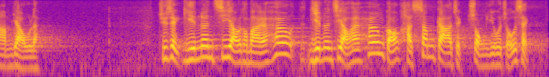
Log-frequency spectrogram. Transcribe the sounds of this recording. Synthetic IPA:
aː˨mjɐ̰˨˩wlɛ˧ | t͡ʃyː˨˧˥t͡sɪ˨k̚jiː˨˩nlɵ˨˧nt͡siː˧jɐ˨˩wt̪ʰʊ˨˩ŋmaː˨˩jœː˥ŋjiː˨˩nlɵ˨˧nt͡siː˧jɐ˨˩wɦɐ˨jhœː˥ŋkɔː˨˥ŋhɐ˨t̚sɐ˥mkaː˧t͡sɪ˨k̚t͡sʊ˨ŋjiː˧wt͡so˨˥wsɪ̰˨˩ŋ̚

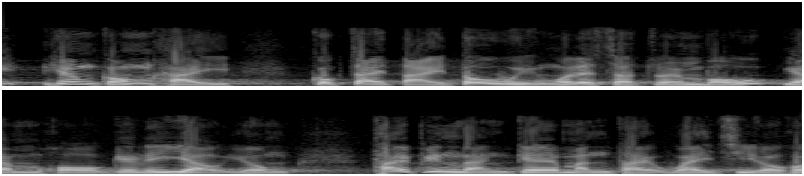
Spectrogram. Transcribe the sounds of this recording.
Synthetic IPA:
hœː˥ŋkɔː˨˥ŋhɐ˨j | kɔː˧k̚t͡sɐ˧jt̪aː˨jt̪o˥wwuː˨˩ŋɔː˨˧t̪ɪ˨˩sɐ˨t̚t͡sœː˨˩jmo˨˧wjɐ˨˩mhɔː˨˩kɛː˧le˨˧jjɐ˨˩wjʊ˨˩ŋ | t̪ʰɐ˨˥jpi˧ŋlɐ˨˩ŋkɛː˧mɐ˨˩nt̪ʰɐ˨˩jwɐ˨jt͡sʰiː˨lɔː˨˩k̚hɵ˧

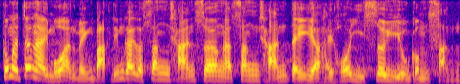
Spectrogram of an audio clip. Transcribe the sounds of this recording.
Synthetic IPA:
kɐ˨˥maː˨t͡sɐ˥nhɐ˨jmo˨˧wjɐ˨˩nmɪ˨˩ŋpaː˨k̚t̪iː˨˥mkaː˨˥jkɔː˧sɐ˥ŋt͡ʃʰa̰ː˨˥nsœː˥ŋaː˧sɐ˥ŋt͡sʰa̰ː˨˥nt̪e˨jaː˧ɦɐ˨jɦɔː˨˥jiː˨˧sɵ˥ɥjiː˧wkɐ˧msɐ̰˨˩n

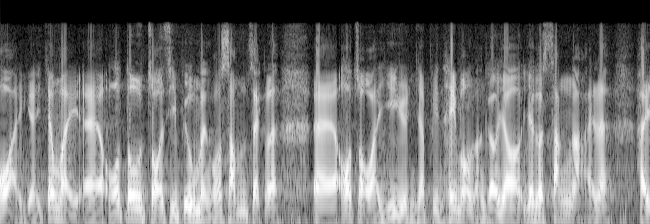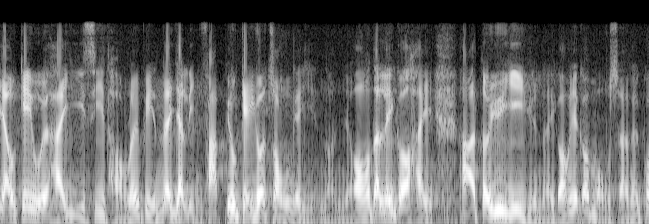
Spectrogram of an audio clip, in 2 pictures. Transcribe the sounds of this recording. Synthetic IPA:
ɔ˨˧wɐ̰˨˩jkɛ˧jɐ˥nwɐ˨jʔɛː˨˩ʔɔ̰ː˨˧t̪o˥wt͡sɔː˧jt͡sʰiː˨˧piː˨˥wmɪ˨˩ŋɔː˨˧sɐ˥mt͡sɪ˥k̚lɛː˥ʔɛ˨ʔɔ̰ː˨˧t͡sɔː˧k̚wɐ̰˨˩jiː˨˧ɥyː˨˩njɐ˨t̚pːiː˨˩nhe˥jmɔː˨ŋlɐ˨˩ŋkɐ˧wjɐ˨˧wjɐ˥t̚kɔː˧sɐ˥ŋːa̰ː˨˩jlɛː˥ | hɐ˨jːɐ˨˧wke˥jwuː˨jɦɐ˨˥jjiː˨˧siː˨t̪ʰɔ̰ː˨˩ŋlɵ˨˧piː˨nlɛː˥jɐ˥t̚liː˨˩nfaː˧t̚piː˨˥wke˨˥jkɔː˧t͡sʊ˥ŋkɛː˧jḭː˨˩nlə̰˨nɛ˧ɔː˨˧kɔː˧kt̪ɐ˥k̚niː˥kɔː˧hɐ˨jʔaː˨t̪ɵ˧ɥyː˥jiː˨˧ɥyː˨˩nlɐ˨˩jkɔː˨˥ŋjɐ˥t̚kɔː˧mo̰˨˩wsœː˨ŋkɛː˧kʷ

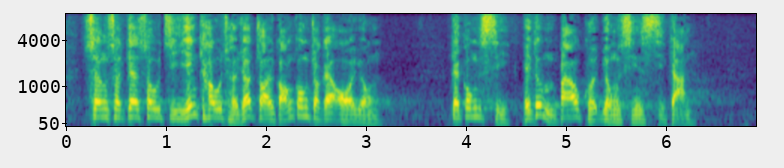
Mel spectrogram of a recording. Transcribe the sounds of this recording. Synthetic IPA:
sœː˨˧ŋsɵ˨t̚kɛː˧so˧wt͡siː˨jiː˧kɪ˥ŋkʰɐ˧wt͡ʃʰɵ˨˩ɥt͡sɔː˨˥t͡sɔː˨jkɔː˨˥ŋkʊ˥ŋt͡sɔː˧kːɛː˧ʔɔː˨jːʊ̰˨ŋ | kɛː˧kʊ˥ŋsḭː˨˩jɪ˨k̚t̪o˥m̩˨˩paː˥wkʰuː˧t̚jʊ˨ŋsiː˨nsiː˨˩ka̰ː˧n

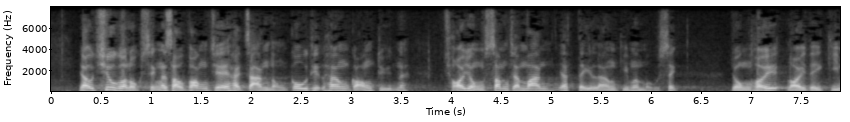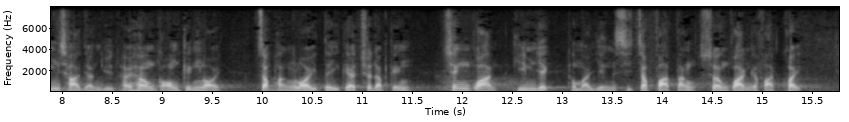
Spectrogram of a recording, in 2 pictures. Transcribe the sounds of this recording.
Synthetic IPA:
jɐ˨˧wt͡sʰiː˥wkɔː˧lʊ˨k̚sɪ˨˩ŋkɛ˧sɐ˨wfɔː˨˥ŋt͡sɛː˨˥ɦɐ˨jt͡saː˧nt̪ʰʊ˨˩ŋko˥wt̪ʰiː˧t̚ɦœː˥ŋkɔː˨˥ŋt̪yː˨nlɛː˥ | t͡sʰɔː˨˥jʊ˨ŋsɐ˥mt͡sɐ˧nwaː˥njɐ˥t̚t̪e˨jlœː˨˧ŋki˨˥mkɛ˧mo˨˩wsɪ˥k̚ | jʊ˨˩ŋɦɵ˨˥ɥlɔː˨jt̪e˨jkiː˨˥mt͡sʰa̰ː˨˩jɐ˨˩nɥyː˨˩nɦɐ˨˥jɦœː˥ŋkɔː˨˥ŋkɪ˨˥ŋlɔː˨˩j | t͡sɐ˥p̚hɐ˨˩ŋlɔː˨jt̪e˨jkɛː˧t͡ʃʰɵ˥t̚jɐ˨p̚kɪ˨˥ŋ | t͡sʰɪ˥ŋkʷaː˥˩nkiː˨˥mjɪ˨k̚t̪ʰʊ˨˩maː˨˩jːɪ˨˩ŋsiː˨t͡sɐ˥p̚faː˧t̚t̪ɐ˨˥ŋsœː˥ŋkʷaː˥nkɛː˧fa̰ː˧t̚kʰɐ˥j

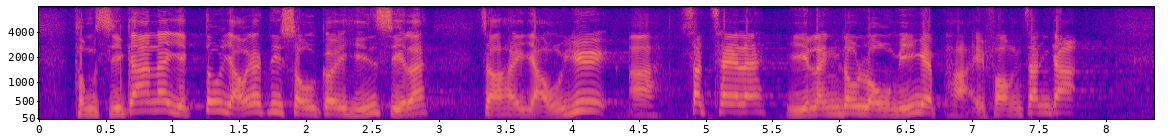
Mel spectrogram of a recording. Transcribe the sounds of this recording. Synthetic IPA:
t̪ʰʊ˨˩ŋsiː˨˩kaː˧nlɛː˥jɪ˨k̚t̪o˥wjɐ˨˧wjɐ˥t̚t̪iː˥so˧wkɵ˧ɥɦiː˨˥nsiː˨lɛː˥ | t͡sɐ˨whɐ˨jːɐ˨˩wjyː˥aː˨˧ | sɐ˥t̚t͡sʰɛː˥lɛː˥jiː˨˩lɪ˨ŋt̪o˧wlo˨wmiː˨˥nkɛː˧pʰa̰ː˨˩jfɔː˧ŋt͡sɐ˥nkaː˥

